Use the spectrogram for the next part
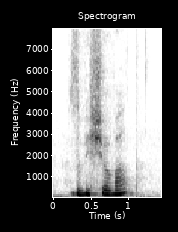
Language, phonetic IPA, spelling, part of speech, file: Czech, [ˈzvɪʃovat], zvyšovat, verb, Cs-zvyšovat.ogg
- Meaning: to increase, to raise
